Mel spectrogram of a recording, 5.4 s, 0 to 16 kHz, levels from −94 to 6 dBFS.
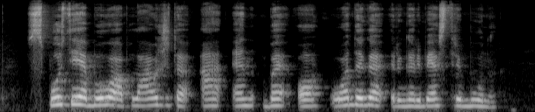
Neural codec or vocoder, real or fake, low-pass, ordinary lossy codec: vocoder, 44.1 kHz, 128 mel bands every 512 samples, BigVGAN v2; fake; 14.4 kHz; Opus, 64 kbps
